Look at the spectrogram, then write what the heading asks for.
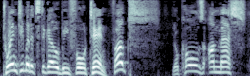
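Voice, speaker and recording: A man's voice: high voice, animated, a little slow, no room sound, studio quality. A man with a South African accent hosting a live radio phone-in in an informal, playful way, with slangy banter. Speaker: radio talk show host. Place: radio studio.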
